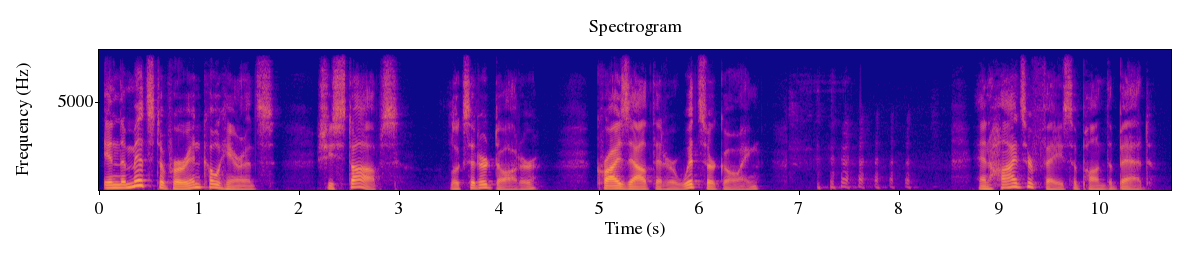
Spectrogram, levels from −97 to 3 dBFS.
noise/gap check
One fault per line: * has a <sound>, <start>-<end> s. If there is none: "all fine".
* has a laugh, 6.9-8.4 s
